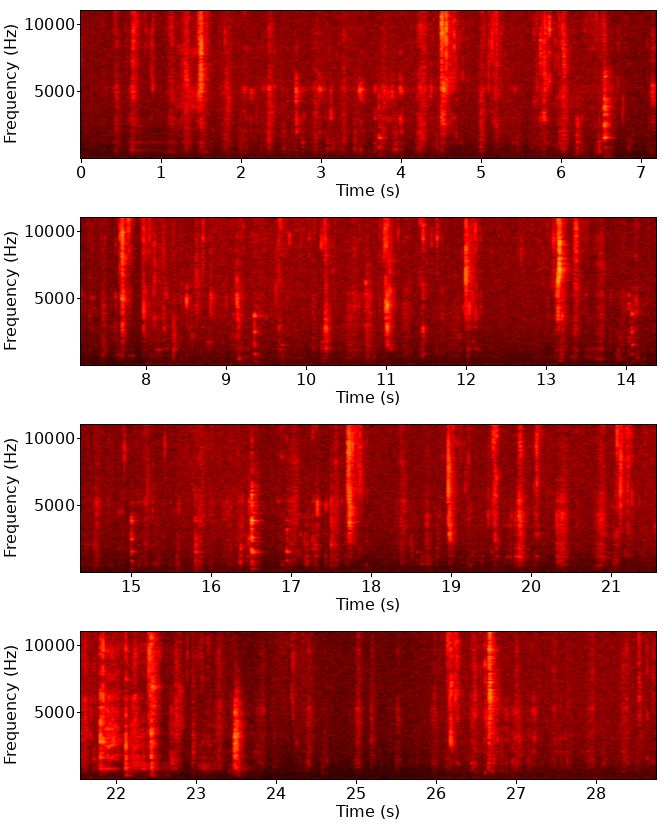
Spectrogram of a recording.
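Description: Chewing and biting on bits of kimchi pancake, with wooden chopsticks clicking and scraping on a ceramic plate in short, irregular ticks.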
